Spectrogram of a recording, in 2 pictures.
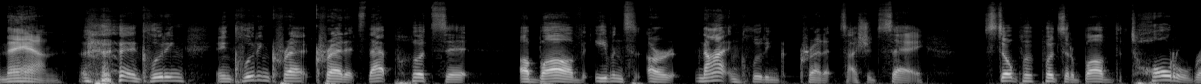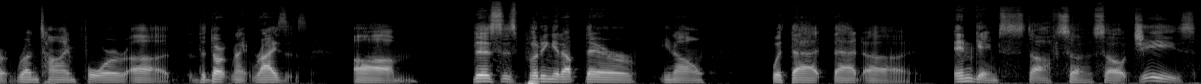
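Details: Adult male podcast host with self-acknowledged stuttering, in spontaneous speech with word and part-word repetitions and fillers; stuttering.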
